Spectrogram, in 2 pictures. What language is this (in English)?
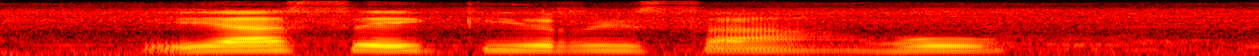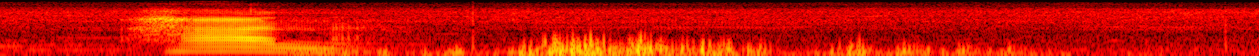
Southern Sotho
